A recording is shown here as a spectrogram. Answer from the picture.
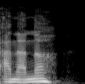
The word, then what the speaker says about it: ananas: Non, mais c'est comme quand Farid, dit des ananas, puis il savait pas qu'au, Québec, on disait ananas, qu'on, prononçait pas le S.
